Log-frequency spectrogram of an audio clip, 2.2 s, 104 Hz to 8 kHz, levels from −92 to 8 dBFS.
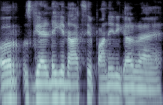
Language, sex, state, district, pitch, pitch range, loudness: Hindi, male, Uttarakhand, Uttarkashi, 120 Hz, 110-130 Hz, -16 LUFS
